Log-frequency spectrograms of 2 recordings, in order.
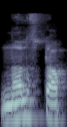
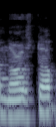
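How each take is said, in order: First: The first word ends in a plain L sound. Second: The first word ends in a retroflex L sound. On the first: The speaker calls it wrong. "असं म्हण न म्हणता" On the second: The speaker calls it right. "नळ stop उद्घोषणा केली पाहिजे"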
